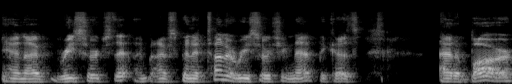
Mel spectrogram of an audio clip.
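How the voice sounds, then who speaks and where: The voice has a bright, sharp tone and vocal fry, with an American accent. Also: man, fairly high pitch for a man, ordinary pitch variation, moderate pace, quiet background. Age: 70s. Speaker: insurance broker. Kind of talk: interview. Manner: casual, conversational.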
